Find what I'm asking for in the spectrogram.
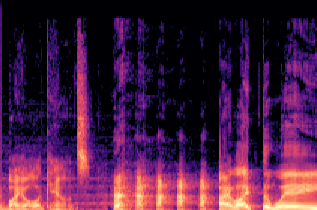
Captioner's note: laughing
